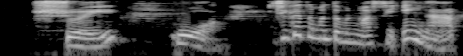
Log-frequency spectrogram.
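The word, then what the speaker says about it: 水果: 水果. Jika teman-teman masih ingat, kalau misalnya nada 3, ketemu nada 3, maka nada depannya menjadi nada 2. Makanya kita bacanya adalah 水果.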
